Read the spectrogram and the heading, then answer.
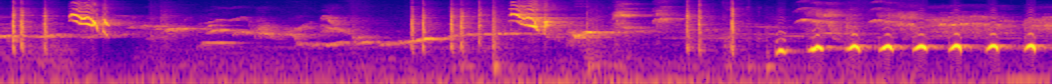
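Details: White-rumped shama tail-clicking fighting song with double notes, meant to provoke a rival: high slurred whistles and sharp clicks, ending in a steady series of seven evenly spaced mid-pitched notes about every quarter second.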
